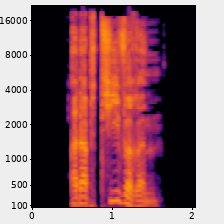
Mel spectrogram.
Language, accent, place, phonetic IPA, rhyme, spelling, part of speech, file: German, Germany, Berlin, [adapˈtiːvəʁəm], -iːvəʁəm, adaptiverem, adjective, De-adaptiverem.ogg
- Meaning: strong dative masculine/neuter singular comparative degree of adaptiv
